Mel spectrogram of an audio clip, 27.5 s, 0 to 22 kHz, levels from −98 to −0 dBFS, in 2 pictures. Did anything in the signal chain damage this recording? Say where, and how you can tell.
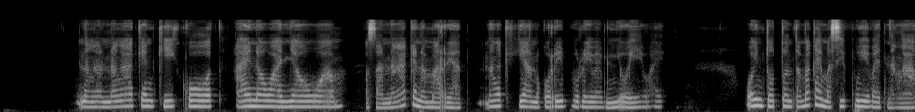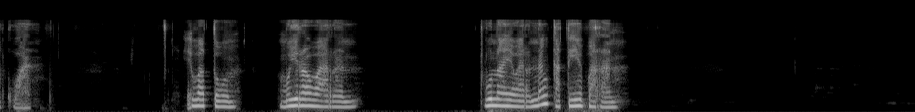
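Yes. Throughout the speech there is a rough, hissy halo and a smeared, underwater quality. Nothing is present above 10.6 kHz. This is codec damage, likely Nellymoser compression, around 44 kbps. Fixed low bit allocation starves weak bands, which are filled with noise.

Pre-echo occurs at 11.49 s, just before "toton tama kai masi". A short hiss of about 10 ms precedes the attack, and the onset sounds soft. This is also a codec stage fault. The transform block spreads its quantisation noise into the quiet moment before the sharp attack.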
